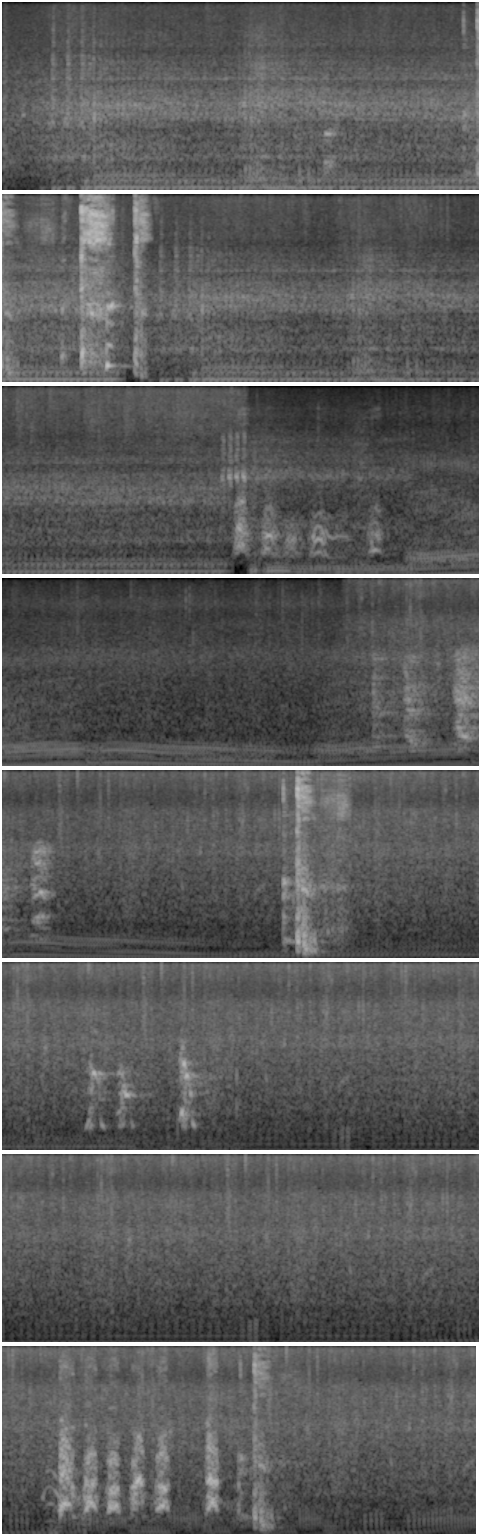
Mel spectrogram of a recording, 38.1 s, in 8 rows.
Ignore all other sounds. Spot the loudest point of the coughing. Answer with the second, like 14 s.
6 s.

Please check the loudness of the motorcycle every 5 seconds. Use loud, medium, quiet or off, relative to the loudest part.
loud, loud, medium, medium, quiet, quiet, quiet, quiet.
